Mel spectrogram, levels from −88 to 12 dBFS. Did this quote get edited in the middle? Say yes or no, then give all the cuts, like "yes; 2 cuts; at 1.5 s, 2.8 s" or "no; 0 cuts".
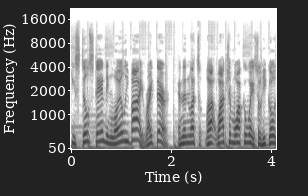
yes; 1 cut; at 2.0 s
